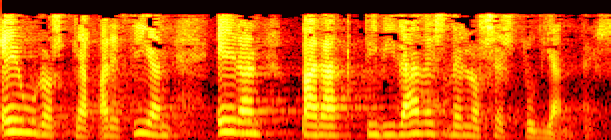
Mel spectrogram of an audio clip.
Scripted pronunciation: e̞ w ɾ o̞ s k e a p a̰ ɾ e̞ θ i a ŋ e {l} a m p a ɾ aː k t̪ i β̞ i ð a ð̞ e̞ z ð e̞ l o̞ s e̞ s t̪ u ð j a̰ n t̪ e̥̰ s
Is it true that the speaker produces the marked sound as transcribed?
no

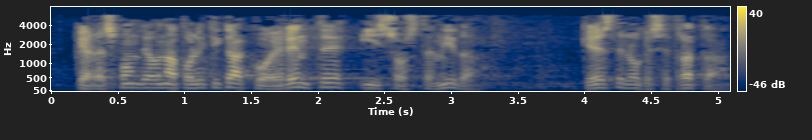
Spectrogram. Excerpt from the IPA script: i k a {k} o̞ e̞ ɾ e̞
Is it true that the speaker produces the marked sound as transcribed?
yes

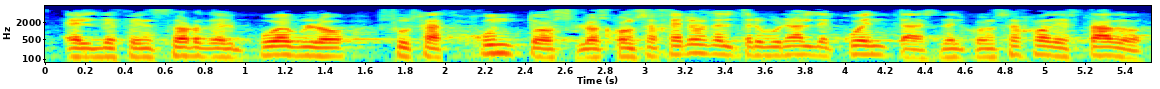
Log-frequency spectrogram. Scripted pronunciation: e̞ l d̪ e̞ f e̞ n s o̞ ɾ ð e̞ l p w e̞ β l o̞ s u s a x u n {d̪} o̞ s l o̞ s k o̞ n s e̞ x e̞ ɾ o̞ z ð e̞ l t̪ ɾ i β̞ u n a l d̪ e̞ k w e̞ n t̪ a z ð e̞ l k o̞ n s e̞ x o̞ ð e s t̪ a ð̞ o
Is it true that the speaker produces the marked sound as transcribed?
no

